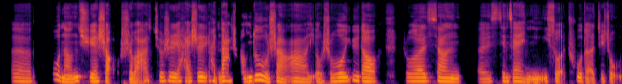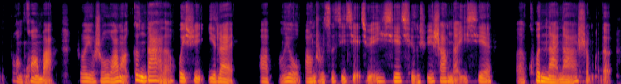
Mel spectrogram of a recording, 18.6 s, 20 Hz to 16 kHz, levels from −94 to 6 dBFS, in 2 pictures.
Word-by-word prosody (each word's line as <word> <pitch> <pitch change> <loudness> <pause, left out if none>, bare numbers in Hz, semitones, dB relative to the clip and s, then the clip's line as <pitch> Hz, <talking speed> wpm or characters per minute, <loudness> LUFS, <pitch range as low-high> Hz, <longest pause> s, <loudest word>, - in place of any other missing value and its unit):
呃， 155 -2 -3 0.3
不 230 -3 -3
能 150 +1 +4
缺 160 -4 +3
少 170 - +2
是 - - -2
吧？ - - -1
就 170 - -2
是 175 -2 +2
还 165 -1 -2
是 175 0 +3
很 175 -1 -1
大 175 0 +3 0.2
程 145 +4 +3
度 215 -7 +5
上 140 -1 +2
啊， 140 -2 0
有 125 - -3
时 155 +3 -5
候 165 +2 +5
遇 185 +2 +1
到 155 -3 +3 0.4
说 160 0 +1
像， 155 -3 +2 0.3
呃， 135 0 -6
现 165 0 -3
在 160 -1 +2
你 125 - 0
所 150 -1 -2
处 170 -2 -1
的 - - -2
这 145 - -9
种 345 - -7
状 150 -9 -9
况 120 - -1
吧， - - 0 0.4
说 155 -1 -2
有 145 -3 0
时 145 - -4
候 145 - +1
往 150 +3 +2
往 170 - 0
更 180 -7 +5
大 190 -4 +2
地 120 +9 -3
会 160 - +3
去 - - -1
依 145 -1 0
赖， 140 -3 +1 0.4
啊， 145 -1 -5
朋 145 - -5
友 155 -3 -1
帮 140 -1 -2
助 125 - -4
自 130 +4 -5
己 150 - -4
解 150 - -2
决 - - -1
一 155 +2 -2
些 160 +1 +2
情 160 -4 -1
绪 150 +1 -3
上 155 -1 +1
的 - - -3
一 - - -5
些， 75 0 -2 0.3
呃， 120 - -9
困 170 +1 +4
难 125 -4 +3
啊 160 - 0
什 170 - -4
么 - - -20
的。 - - -6
155 Hz, 235 characters per minute, -24 LUFS, 145-170 Hz, 0.4 s, 度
